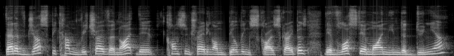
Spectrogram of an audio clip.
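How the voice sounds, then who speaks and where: A man's voice: sits high, mellow. A man in an impassioned, scolding monologue who keeps asking "right?". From Australia. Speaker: commentator.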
